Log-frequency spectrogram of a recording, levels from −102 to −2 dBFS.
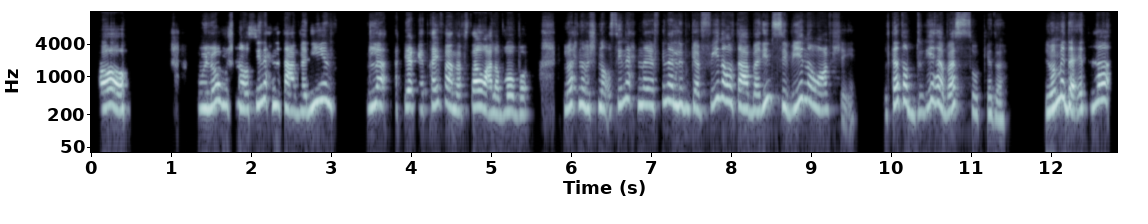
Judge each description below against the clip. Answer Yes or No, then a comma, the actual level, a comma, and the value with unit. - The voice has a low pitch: No, very high, 275 Hz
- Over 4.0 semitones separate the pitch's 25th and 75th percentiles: Yes, average, 4.6 semitones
